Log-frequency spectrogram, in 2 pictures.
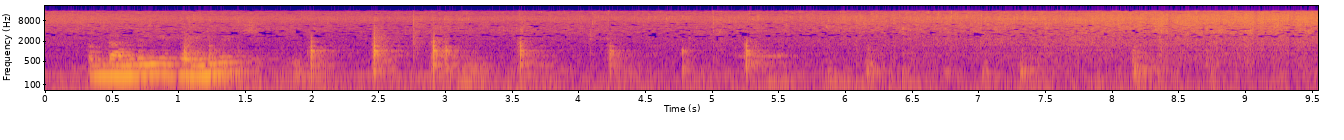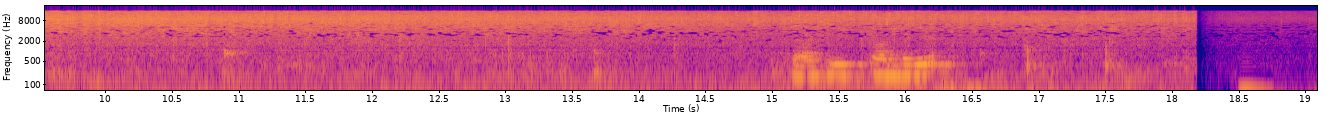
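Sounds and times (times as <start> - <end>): chillies sizzling in hot oil: 0.0 - 19.0
spatula tapping: 0.6 - 8.8, 10.8 - 11.2, 16.2 - 18.0.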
